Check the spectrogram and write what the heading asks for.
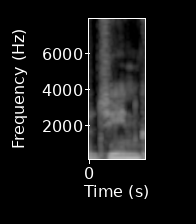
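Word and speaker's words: Gene: And all of my social medias are Ira Jean Goodman something or other. So it's Ira Jean Goodman Realtor on Facebook and Instagram and Ira_Realtor on TikTok.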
